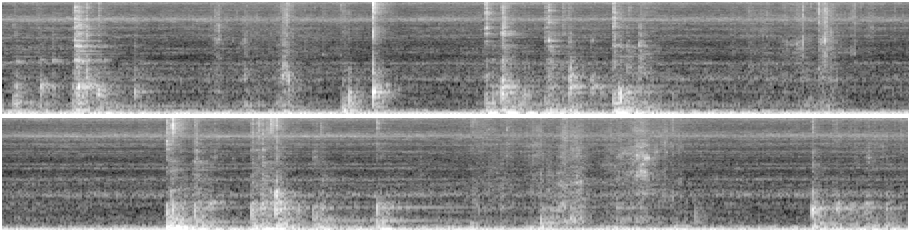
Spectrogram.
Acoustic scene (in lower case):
kitchen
